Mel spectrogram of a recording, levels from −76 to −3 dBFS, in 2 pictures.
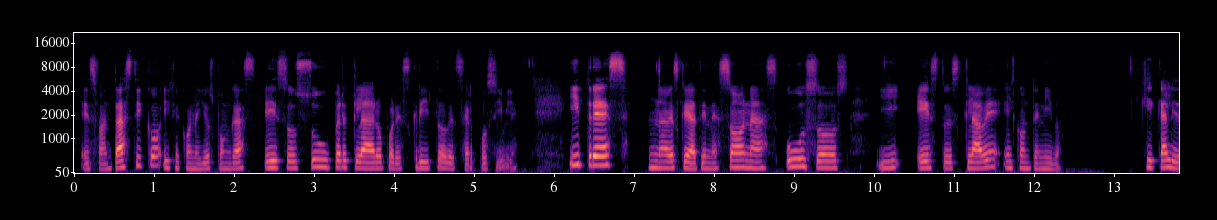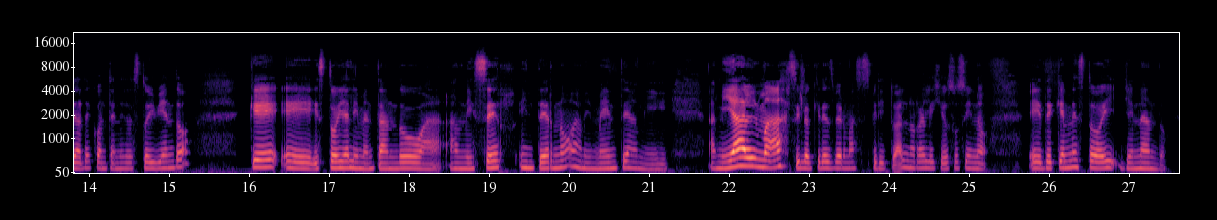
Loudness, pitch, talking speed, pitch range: -30 LUFS, 175 Hz, 150 wpm, 165-190 Hz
